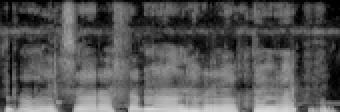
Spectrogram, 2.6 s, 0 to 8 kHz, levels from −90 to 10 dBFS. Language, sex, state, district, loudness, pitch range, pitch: Hindi, male, Jharkhand, Palamu, -13 LUFS, 140-160 Hz, 150 Hz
